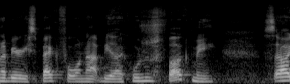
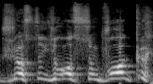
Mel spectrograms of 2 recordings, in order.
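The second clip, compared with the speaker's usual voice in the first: very loud, high, fake Russian accent; 7 semitones higher, 10 dB louder than usual. Friends push the speaker to try an accent; attempting a bad Russian accent.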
